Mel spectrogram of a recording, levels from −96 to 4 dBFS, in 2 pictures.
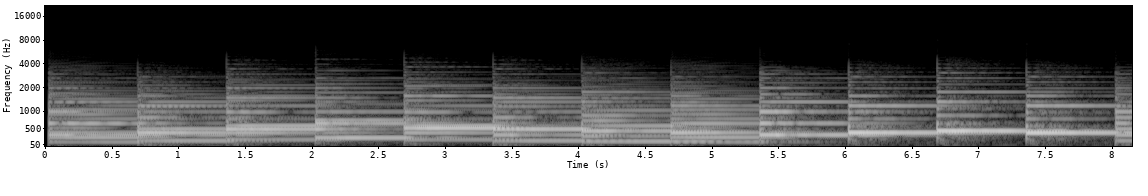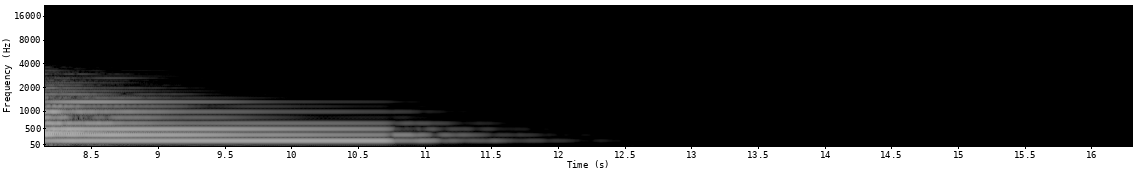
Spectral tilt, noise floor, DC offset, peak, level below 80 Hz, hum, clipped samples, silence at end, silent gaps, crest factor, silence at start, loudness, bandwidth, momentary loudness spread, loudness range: -12 dB/octave; under -90 dBFS; under 0.1%; -12 dBFS; -68 dBFS; none; under 0.1%; 5.25 s; none; 16 dB; 0 s; -26 LUFS; 3.9 kHz; 13 LU; 15 LU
